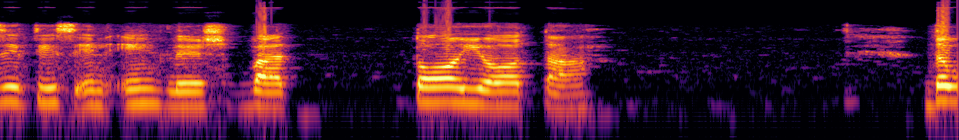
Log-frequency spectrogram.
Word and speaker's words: Toyota: can be in english thus toyota is not pronounced as toyota as it is in english but toyota the y can also act as a glide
